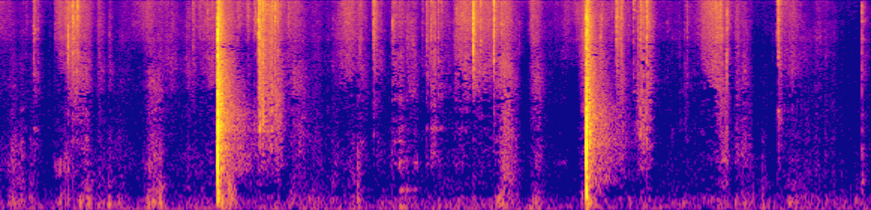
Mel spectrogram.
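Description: Sticks and twigs snapping and crunching, with two loud sharp cracks, one about two seconds in and one about six seconds in, and smaller cracks between them.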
